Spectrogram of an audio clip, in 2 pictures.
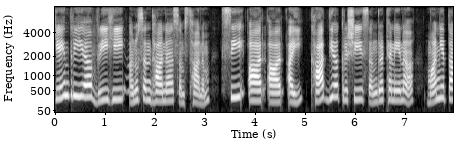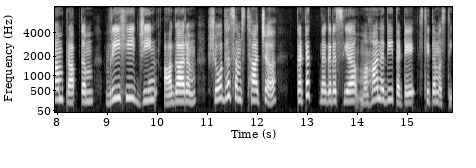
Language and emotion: Sanskrit, neutral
